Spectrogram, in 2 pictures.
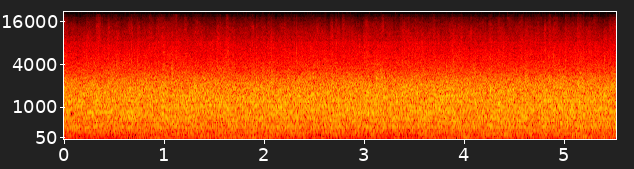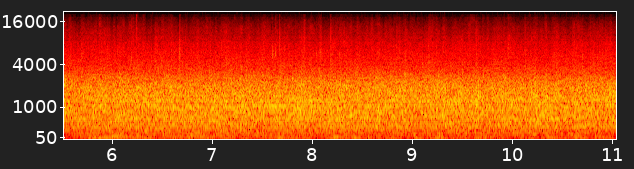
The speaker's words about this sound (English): The leader of the BBC Philharmonic, Yuri Torchinsky, on his feet now, applauding fellow members of this orchestra. Such a great atmosphere here today.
